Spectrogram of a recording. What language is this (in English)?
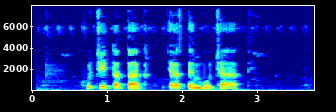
Western Highland Purepecha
